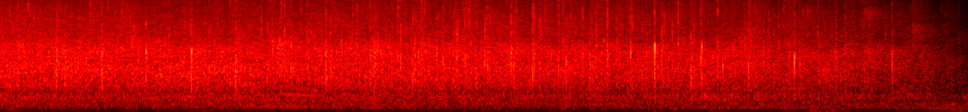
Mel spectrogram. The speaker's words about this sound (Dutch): Dank u wel. Heel hartelijk applaus graag voor Rutger Bregmans.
